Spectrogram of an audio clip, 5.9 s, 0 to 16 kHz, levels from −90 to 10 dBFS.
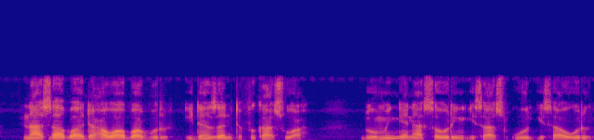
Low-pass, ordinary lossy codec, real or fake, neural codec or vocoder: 7.2 kHz; none; fake; codec, 16 kHz, 8 kbps, FunCodec, trained on LibriTTS, 25 frames a second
